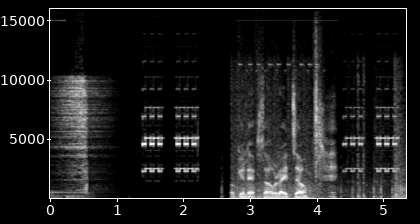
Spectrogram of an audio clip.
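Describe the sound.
A mobile phone rings with an incoming call: two short bursts of a bright electronic ringtone, then a voice talking while the ringtone keeps sounding in brief pulses.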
